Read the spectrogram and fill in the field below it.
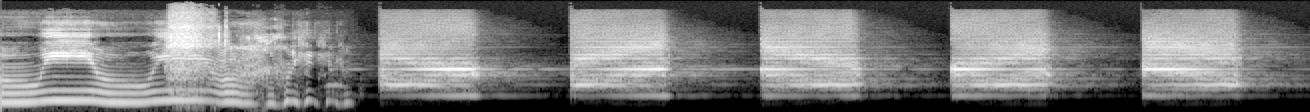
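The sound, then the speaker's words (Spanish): A spoiler-warning alarm sound effect opens with a wavering, warbling tone, then gives way to five loud, harsh buzzing blasts repeated at an even pace with short silences between them. “Este, y bueno, ahora sí, vamos a la alarma con spoilers, que espero ahora sí ponerla.”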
